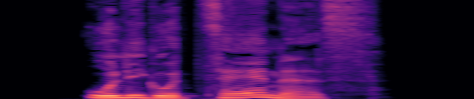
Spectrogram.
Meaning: strong/mixed nominative/accusative neuter singular of oligozän
- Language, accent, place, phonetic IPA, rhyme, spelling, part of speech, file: German, Germany, Berlin, [oliɡoˈt͡sɛːnəs], -ɛːnəs, oligozänes, adjective, De-oligozänes.ogg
